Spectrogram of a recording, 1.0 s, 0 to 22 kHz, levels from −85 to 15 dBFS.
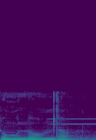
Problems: constant background noise, continuous background conversations, low volume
